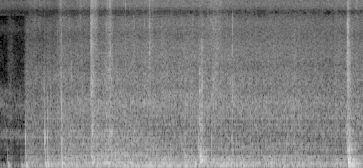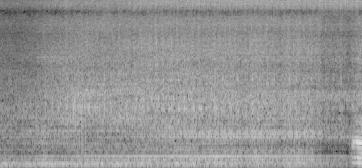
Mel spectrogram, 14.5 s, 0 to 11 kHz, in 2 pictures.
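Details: 2007 Lexus IS350 after fixing a no-crank, no-start, no-ECU-communication fault traced to a shorted sensor referencing the ECM: a few scattered clicks, then the engine catches and settles into a steady, even idle with no knocks; normal idle.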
